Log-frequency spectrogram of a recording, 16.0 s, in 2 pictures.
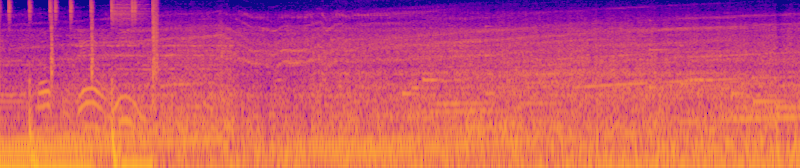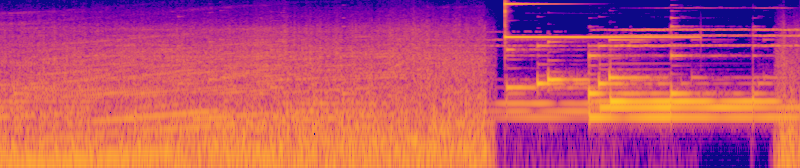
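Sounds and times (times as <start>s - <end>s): engine accelerating: 0.2s - 13.0s
road and wind noise: 0.8s - 13.0s.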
